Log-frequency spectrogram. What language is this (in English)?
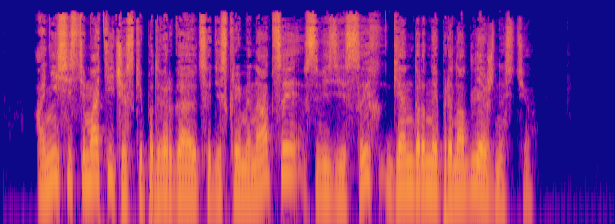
Russian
